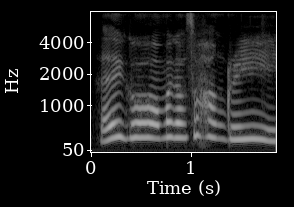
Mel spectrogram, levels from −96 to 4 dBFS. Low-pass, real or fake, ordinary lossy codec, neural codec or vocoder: none; real; none; none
